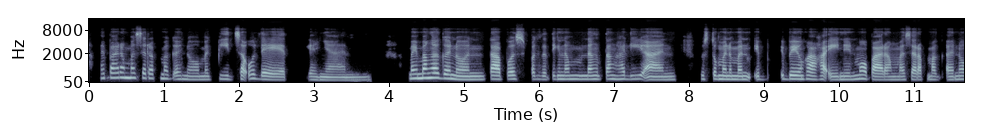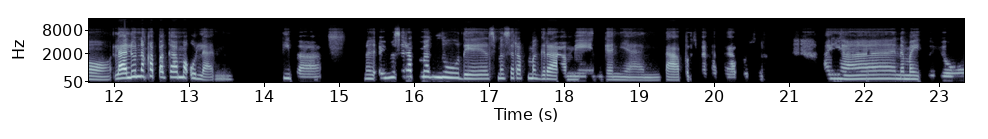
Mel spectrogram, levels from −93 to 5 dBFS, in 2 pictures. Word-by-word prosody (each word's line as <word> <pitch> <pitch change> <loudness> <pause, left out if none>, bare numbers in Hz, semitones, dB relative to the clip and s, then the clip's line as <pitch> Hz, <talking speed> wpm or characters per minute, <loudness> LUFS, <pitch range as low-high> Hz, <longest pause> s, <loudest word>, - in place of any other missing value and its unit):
“Ay 255 - -7
parang 280 +1 +2
masarap 265 -3 0
mag-ano, 200 -6 -6
mag-pizza 185 0 -1
ulit.” 185 -8 -1 0.2
Ganiyan, 155 -2 -6 0.5
may 245 - +4
mga 275 +1 +5
gano’n, 185 -6 0
tapos 205 0 +4
pagdating 200 +1 -5
ng 200 -1 -4
ng 200 +1 +2
tanghalian 200 -4 0 0.3
gusto 205 0 -3
mo - - 0
naman 190 -1 0
ib 185 -1 -6 0.2
iba 215 +1 0
yung 205 - -5
kakainin 185 -2 +2
mo. 220 +1 +1
Parang 175 -1 +4
masarap 175 +1 0
mag-ano, 180 0 -3
lalo 265 +5 +11
na 360 0 +5
kapagka 315 -4 +4
maulan, 205 - -1 0.7
‘di 255 -1 -4
ba. 165 -2 -5 0.6
May 230 - -3
ay, 265 - -4
masarap 340 +4 +2
mag-noodles 275 -9 +1
masarap 250 0 -2
mag-ramen 180 -6 -1
ganiyan. 155 -3 -7
Tapos 155 -2 -2
pagkatapos - - -9 0.2
no’n, - - -24 0.8
ayan 225 +1 -1
na 215 - -1
may 205 -1 -1
tuyo. 185 - -8
200 Hz, 120 wpm, -25 LUFS, 180-235 Hz, 0.8 s, lalo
